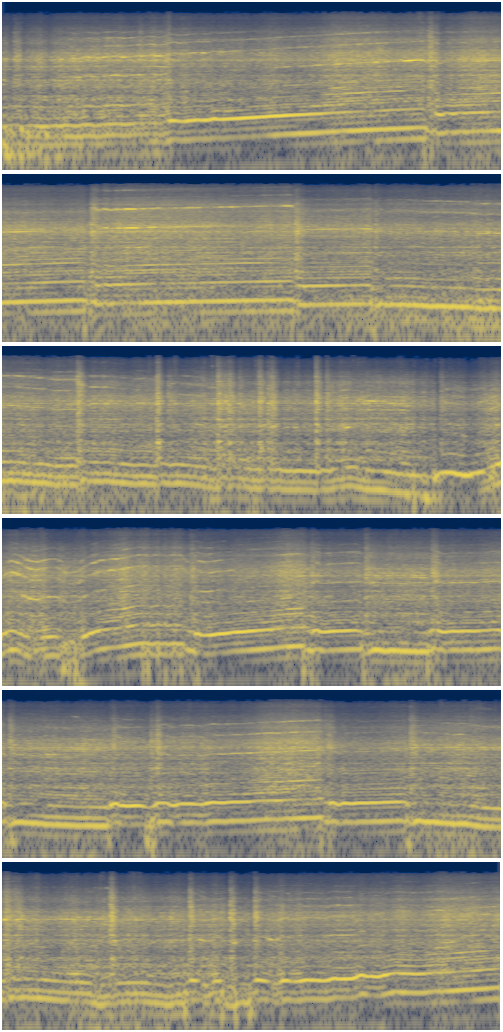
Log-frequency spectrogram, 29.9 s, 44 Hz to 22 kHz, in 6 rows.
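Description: Porsche 911 GT3's flat-six engine heard from inside the cabin, driven hard: revs climb and fall back again and again through gear changes, with pitch dropping and wavering around the middle as the car brakes and downshifts.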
